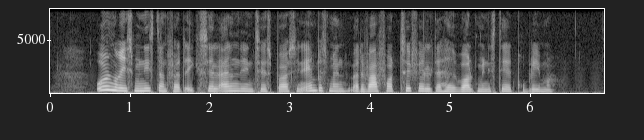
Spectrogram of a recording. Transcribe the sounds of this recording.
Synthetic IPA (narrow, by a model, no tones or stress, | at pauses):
ʔuːð̞ˠənʁiːsminisd̥ɐːnfæld̥e̝ɡ̥ə̥sel̰ænle̝n̩t͡sʰe̝læsb̥ɶɐsinʔemb̥esmæn̰ʋæɾe̝ʋɑ̈fɒ̽d̥̚t͡sʰe̝lfel̰əd̥ɑ̈ɦæð̞̩ˠʋɒ̽l̰d̥minisd̥e̝ɐ̰ið̥̩ˠpʰʁo̝b̥le̝̰ːmɐ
